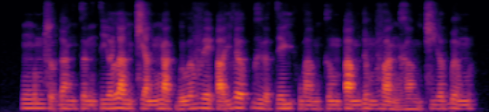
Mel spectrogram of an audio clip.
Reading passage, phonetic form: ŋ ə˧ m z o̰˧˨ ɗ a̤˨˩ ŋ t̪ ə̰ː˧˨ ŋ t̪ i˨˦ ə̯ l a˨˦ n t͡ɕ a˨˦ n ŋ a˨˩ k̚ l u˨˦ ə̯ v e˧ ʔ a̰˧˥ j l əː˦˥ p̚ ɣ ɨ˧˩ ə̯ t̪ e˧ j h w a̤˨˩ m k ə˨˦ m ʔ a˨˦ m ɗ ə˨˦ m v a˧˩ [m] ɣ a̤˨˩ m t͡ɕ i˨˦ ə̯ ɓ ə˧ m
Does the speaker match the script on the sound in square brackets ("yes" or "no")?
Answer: no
